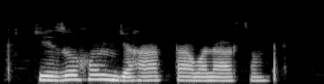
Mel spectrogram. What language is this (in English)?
Pashto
